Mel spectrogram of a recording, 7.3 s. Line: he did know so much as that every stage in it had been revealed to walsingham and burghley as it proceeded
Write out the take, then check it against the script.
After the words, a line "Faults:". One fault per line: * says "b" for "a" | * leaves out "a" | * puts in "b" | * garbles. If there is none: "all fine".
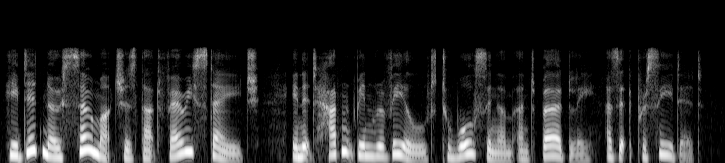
he did know so much as that very stage in it hadn't been revealed to walsingham and burghley as it proceeded
Faults:
* says "very" for "every"
* says "hadn't" for "had"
